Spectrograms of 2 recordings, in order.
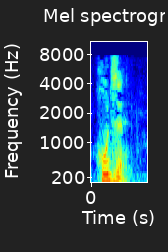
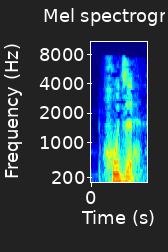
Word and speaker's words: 胡子: Oh, that is 胡子. – Okay, and how do you say beard in Chinese? – Oh, that is 胡子.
